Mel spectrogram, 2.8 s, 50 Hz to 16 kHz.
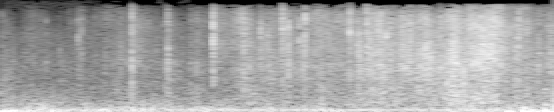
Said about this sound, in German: So, ich habe gewürfelt und die Zahl lautet 2. 2. Da muss ich ja nicht so weit blättern, Gott sei Dank.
